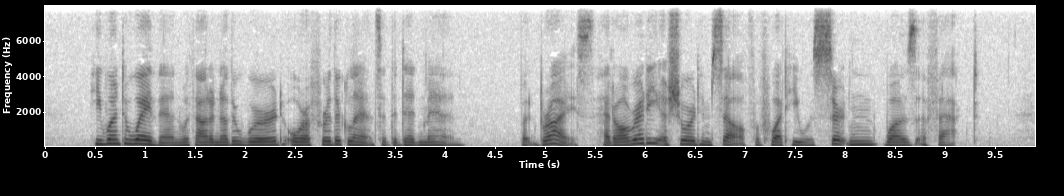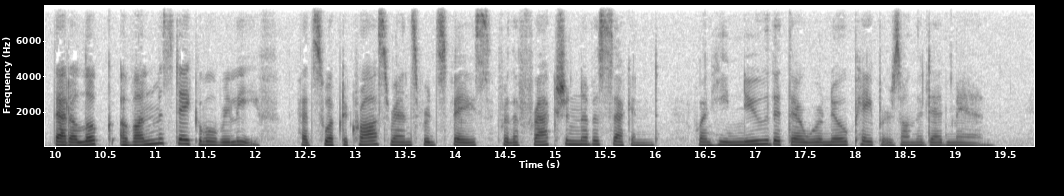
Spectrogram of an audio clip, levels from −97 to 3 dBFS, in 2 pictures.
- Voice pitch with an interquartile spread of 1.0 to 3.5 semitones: Yes, average, 3.1 semitones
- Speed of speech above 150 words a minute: Yes, average, 175 wpm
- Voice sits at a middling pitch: Yes, medium, 175 Hz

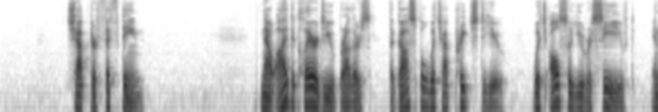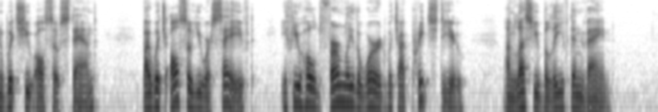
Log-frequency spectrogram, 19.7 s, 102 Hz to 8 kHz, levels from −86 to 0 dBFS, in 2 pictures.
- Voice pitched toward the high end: No, low, 100 Hz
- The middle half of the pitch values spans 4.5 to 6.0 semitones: Yes, wide, 5.4 semitones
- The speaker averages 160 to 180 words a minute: No, average, 145 wpm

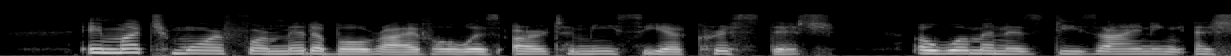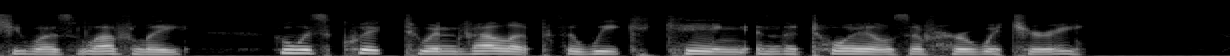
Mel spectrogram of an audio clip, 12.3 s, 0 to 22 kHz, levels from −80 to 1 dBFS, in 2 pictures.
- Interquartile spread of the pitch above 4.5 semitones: No, narrow, 2.4 semitones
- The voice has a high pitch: No, medium, 180 Hz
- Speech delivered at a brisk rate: No, average, 145 wpm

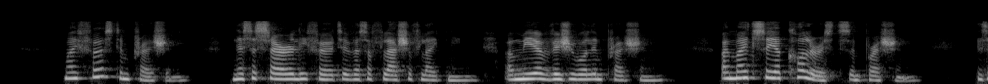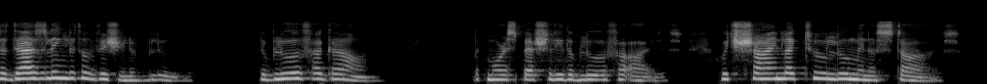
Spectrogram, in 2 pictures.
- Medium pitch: No, high, 230 Hz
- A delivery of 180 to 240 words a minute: No, average, 140 wpm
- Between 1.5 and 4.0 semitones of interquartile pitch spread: No, average, 4.4 semitones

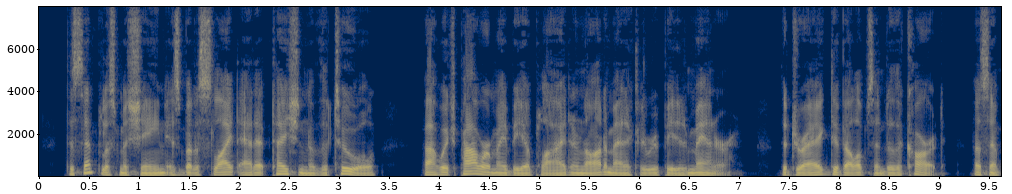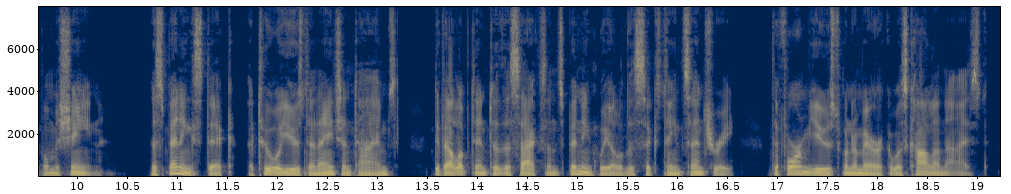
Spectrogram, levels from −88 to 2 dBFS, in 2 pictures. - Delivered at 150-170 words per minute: No, average, 180 wpm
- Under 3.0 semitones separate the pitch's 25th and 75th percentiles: No, average, 3.9 semitones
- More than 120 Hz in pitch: No, very low, 85 Hz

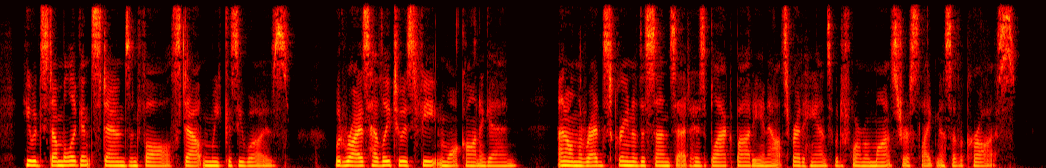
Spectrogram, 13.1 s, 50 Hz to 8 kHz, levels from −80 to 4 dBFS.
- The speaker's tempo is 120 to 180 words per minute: No, fast, 205 wpm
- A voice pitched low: No, medium, 180 Hz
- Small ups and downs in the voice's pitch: Yes, narrow, 1.1 semitones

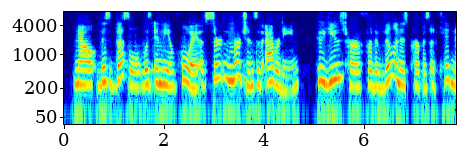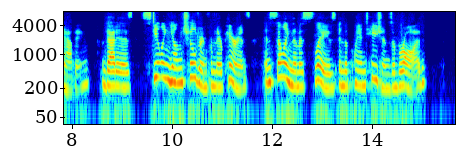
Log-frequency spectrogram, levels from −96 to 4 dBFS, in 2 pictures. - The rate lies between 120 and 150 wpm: Yes, average, 145 wpm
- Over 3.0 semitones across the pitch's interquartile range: Yes, average, 4.2 semitones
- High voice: Yes, high, 235 Hz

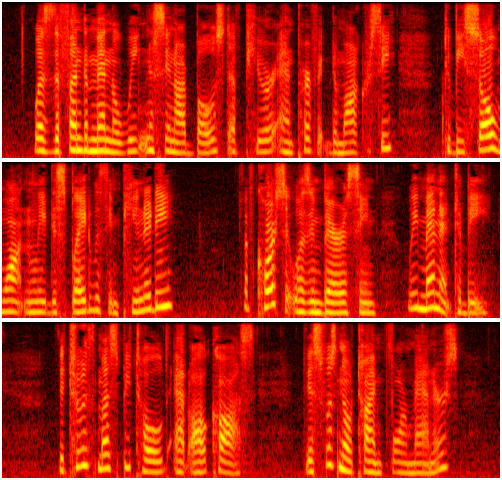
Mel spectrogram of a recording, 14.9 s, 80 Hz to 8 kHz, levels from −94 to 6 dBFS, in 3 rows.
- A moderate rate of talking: Yes, average, 175 wpm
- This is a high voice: Yes, high, 210 Hz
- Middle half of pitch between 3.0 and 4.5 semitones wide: Yes, average, 3.8 semitones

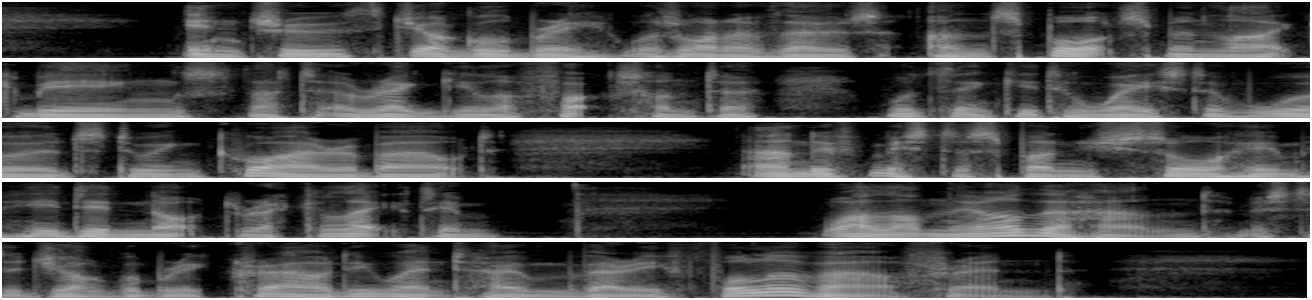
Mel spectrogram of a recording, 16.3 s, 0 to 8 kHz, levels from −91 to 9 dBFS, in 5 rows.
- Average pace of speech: Yes, average, 180 wpm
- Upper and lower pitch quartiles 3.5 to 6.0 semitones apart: No, average, 2.8 semitones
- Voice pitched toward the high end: No, low, 100 Hz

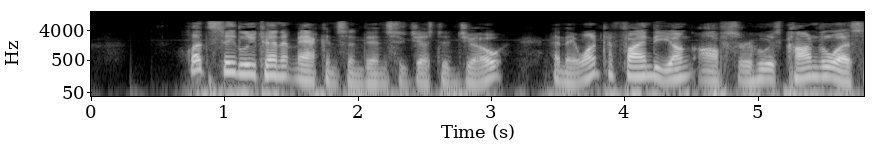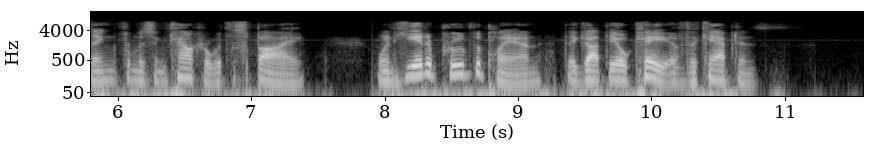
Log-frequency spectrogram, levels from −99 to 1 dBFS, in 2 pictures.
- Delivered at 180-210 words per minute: Yes, average, 195 wpm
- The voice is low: Yes, low, 115 Hz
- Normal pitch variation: No, wide, 7.0 semitones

